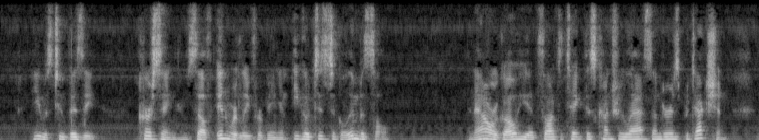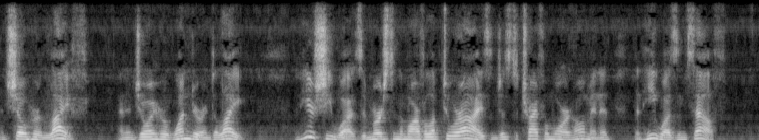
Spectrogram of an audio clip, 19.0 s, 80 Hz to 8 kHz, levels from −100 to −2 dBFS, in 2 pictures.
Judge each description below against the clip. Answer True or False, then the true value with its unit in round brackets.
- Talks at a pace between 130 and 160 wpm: False (195 wpm)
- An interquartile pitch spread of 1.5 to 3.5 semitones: False (3.9 semitones)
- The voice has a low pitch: False (150 Hz)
